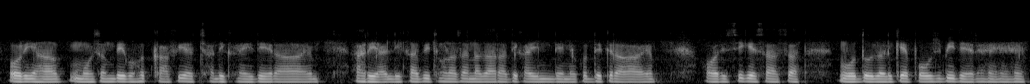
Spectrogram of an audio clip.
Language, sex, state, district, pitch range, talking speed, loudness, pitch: Hindi, male, Bihar, East Champaran, 125-135 Hz, 215 wpm, -27 LUFS, 130 Hz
